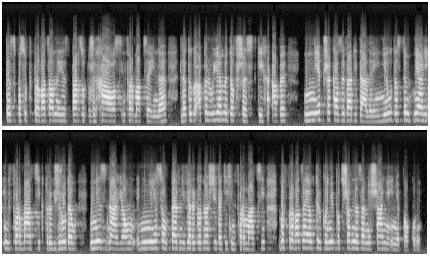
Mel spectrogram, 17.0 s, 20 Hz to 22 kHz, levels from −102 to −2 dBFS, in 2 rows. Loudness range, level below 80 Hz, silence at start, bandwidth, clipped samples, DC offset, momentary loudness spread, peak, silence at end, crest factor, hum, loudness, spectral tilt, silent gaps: 1 LU; -60 dBFS; 0.05 s; 10 kHz; under 0.1%; under 0.1%; 7 LU; 0 dBFS; 0.15 s; 14 dB; none; -15 LUFS; -0.5 dB/octave; none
